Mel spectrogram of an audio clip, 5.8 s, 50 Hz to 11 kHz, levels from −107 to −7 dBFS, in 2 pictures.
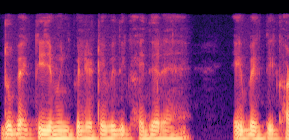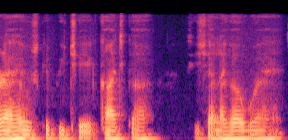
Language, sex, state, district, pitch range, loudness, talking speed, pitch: Hindi, male, Jharkhand, Ranchi, 90-95 Hz, -19 LUFS, 240 wpm, 95 Hz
